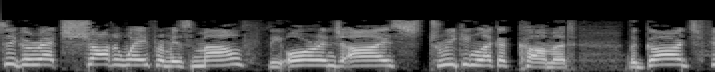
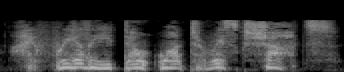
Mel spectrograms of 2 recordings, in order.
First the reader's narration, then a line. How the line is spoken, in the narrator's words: she whispered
